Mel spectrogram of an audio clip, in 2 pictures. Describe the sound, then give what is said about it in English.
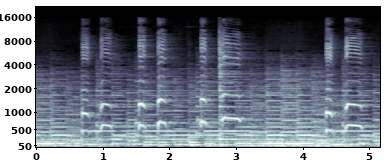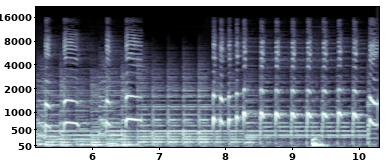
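A rubber chicken squeaks out a quick, honking Mozart melody note after note, loud, over a steady, busy player piano accompaniment playing Mozart, played by a man in a tuxedo in front of the player piano, with no one speaking. “this is Mozart as played on a rubber chicken.”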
